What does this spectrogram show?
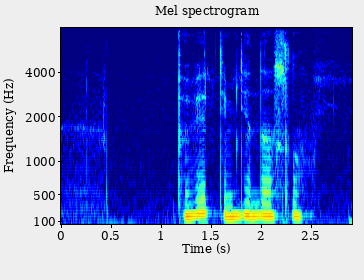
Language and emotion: Russian, sad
